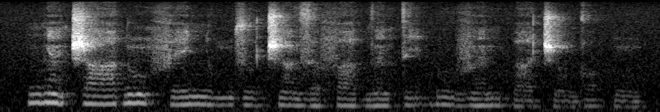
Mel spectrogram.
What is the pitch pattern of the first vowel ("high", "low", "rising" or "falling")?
falling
